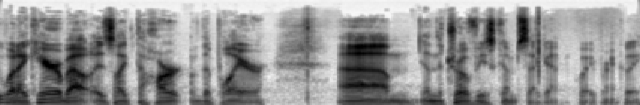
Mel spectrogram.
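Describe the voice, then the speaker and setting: The speaker is a man. He talks with a Midwestern American accent. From US Midwest, Ohio. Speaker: golf coach. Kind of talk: interview answers.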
